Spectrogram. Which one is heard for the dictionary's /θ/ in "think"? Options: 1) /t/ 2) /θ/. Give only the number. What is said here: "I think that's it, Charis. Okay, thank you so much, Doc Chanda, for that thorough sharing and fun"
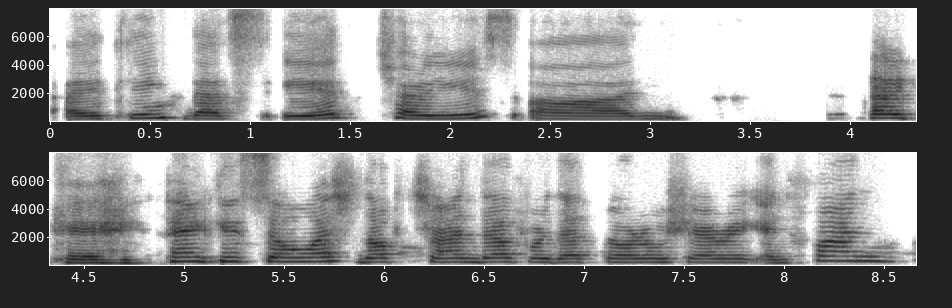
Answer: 1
